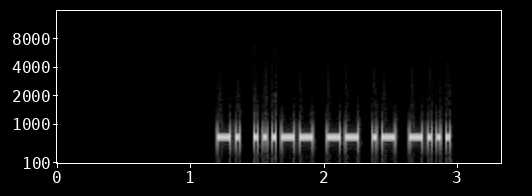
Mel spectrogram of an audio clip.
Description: Morse code, heard as a keyed tone, about 36 wpm, 700 Hz. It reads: N3MAB
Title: USA Call Signs - 5 Characters - 2x Character Spacing - 35wpm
